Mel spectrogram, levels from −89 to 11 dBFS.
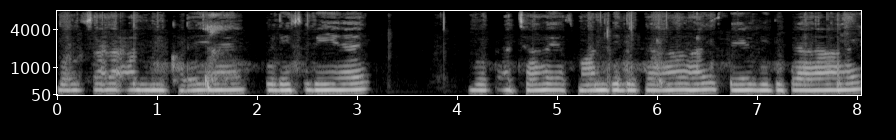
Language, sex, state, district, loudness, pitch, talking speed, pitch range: Hindi, female, Bihar, Purnia, -22 LUFS, 205 Hz, 155 wpm, 205-210 Hz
